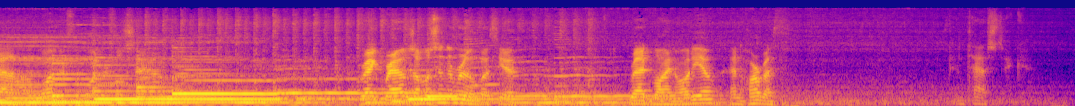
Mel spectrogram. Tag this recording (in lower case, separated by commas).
inside a small room, music, speech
